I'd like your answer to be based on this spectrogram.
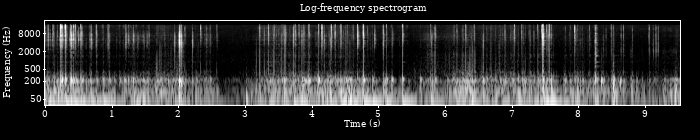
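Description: Long acrylic nails scratch along the sides of a hollow metal wire-mesh microphone grille. They make a dense, uneven run of rasping scrapes, heavy in low rumbling tones, with brief bright clicks cutting through. The scratching goes on continuously and dips briefly in the middle.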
